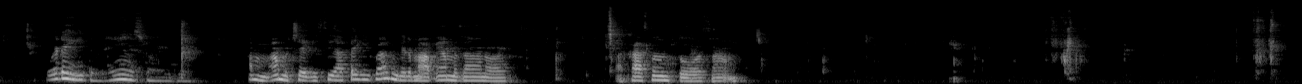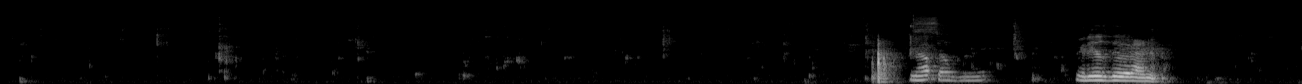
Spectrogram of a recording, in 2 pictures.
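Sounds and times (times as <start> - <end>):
crunchy chewing of fried chicken: 7.6 - 21.7.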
